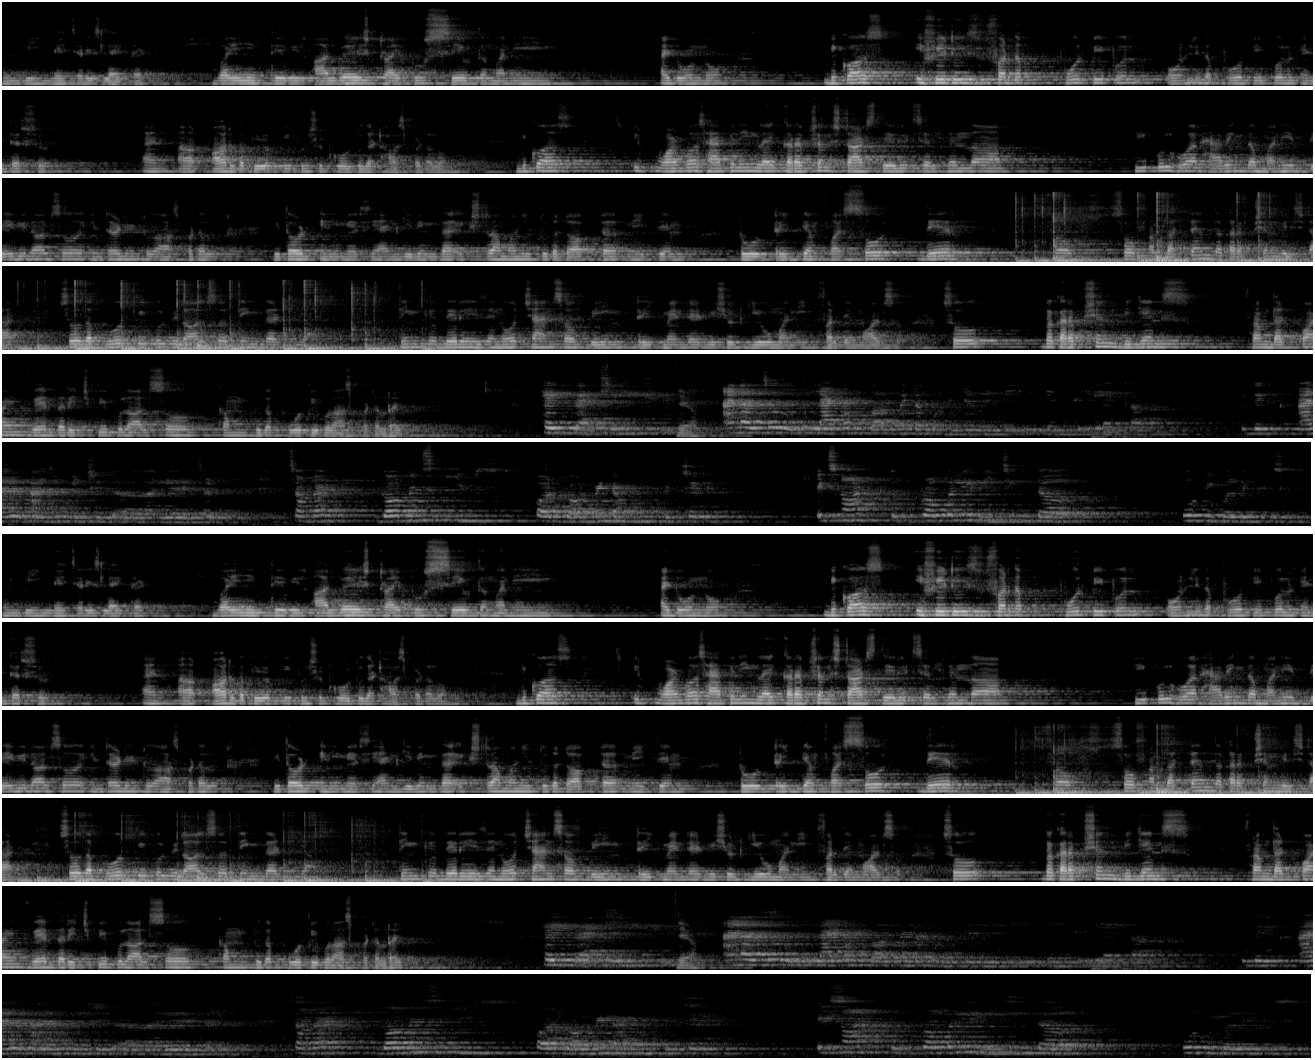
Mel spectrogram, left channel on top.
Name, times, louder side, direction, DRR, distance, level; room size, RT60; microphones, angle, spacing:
voice 1, 0.0-1.4 2.1-5.5 6.6-7.2 8.2-8.8 9.1-10.3 10.6-13.6 14.5-17.7 18.2-18.8 19.4-23.1 24.4-28.4 28.9-33.1 33.6-35.1 35.4-35.8 36.7-39.5 39.9-42.5 43.3-48.2 48.7-49.1 49.7-51.2 51.8-54.3 54.6-56.5 59.2-59.4, right 1 dB, 15° right, 9 dB, 1.0 m, -28 dB
sound 1, 35.9-36.0 36.4-37.1 37.5-38.2 38.6-39.0 39.5-40.8 41.1-41.8 42.1-42.6 42.8-43.7, equal, 45° left, 2.4 m, -30 dB
voice 2, 57.5-64.0 64.8-65.1 65.4-72.7 73.7-76.2 77.3-78.4, left 2 dB, 85° left, 1 dB, 6.9 m, -39 dB
26.5 x 15.5 x 9.4 m, 2.5 s
head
